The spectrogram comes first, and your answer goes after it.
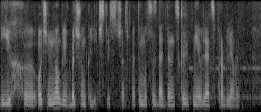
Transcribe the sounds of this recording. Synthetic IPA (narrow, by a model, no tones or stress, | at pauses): ixo̞t͡ɕɪnʲmno̞ɡəɪvbɐlʲʂo̞mkɐlʲit͡ɕɪ̥st̪vʲɪsʲɪ̥t͡ɕːaspɐɛt̪əmʊsɐzd̪at̚ʲd̪ɐnət̪skɾʲit̪nʲɪjɪvlʲæjɪt̪sə̥pɾɐblʲeməj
